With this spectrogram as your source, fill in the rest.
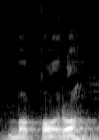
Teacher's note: اگر رک جائیں گے سانس توڑ دیں گے تو دو زبر کو گرا دیں گے، بقرتن سے بقرہ ہو جائے گا.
